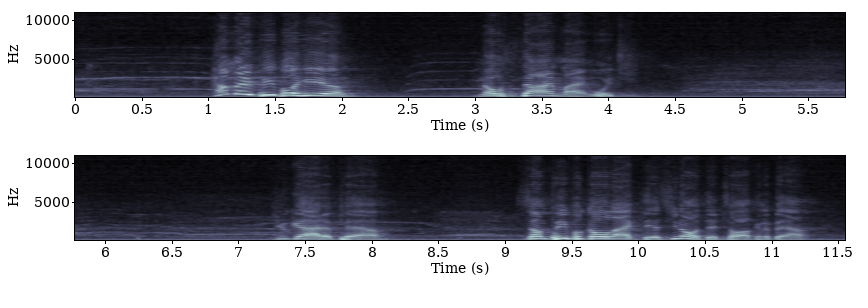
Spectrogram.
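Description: A man speaks loudly into a microphone in short bursts, heard through loudspeakers.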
